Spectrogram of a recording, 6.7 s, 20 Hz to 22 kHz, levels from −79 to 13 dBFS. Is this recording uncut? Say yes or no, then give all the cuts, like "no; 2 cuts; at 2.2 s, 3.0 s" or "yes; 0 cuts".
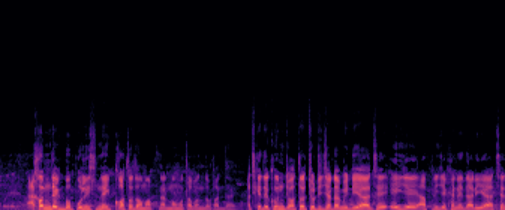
no; 1 cut; at 3.4 s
